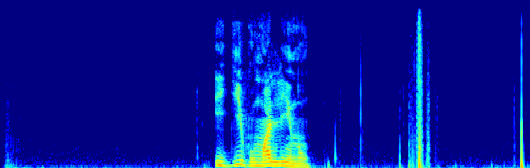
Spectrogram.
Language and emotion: Russian, angry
